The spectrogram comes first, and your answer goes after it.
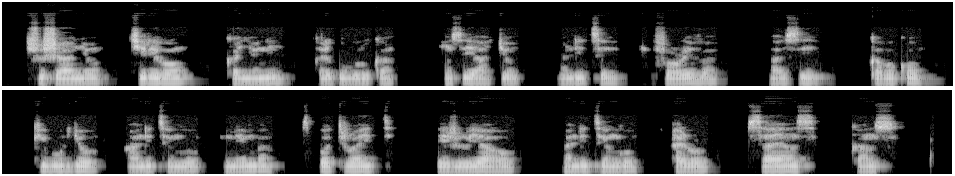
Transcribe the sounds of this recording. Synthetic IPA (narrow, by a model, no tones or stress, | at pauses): iʃuʃaːɲo̞ | ciɾiɦo̞ | kʰaɲoni | kaɾikuɡuɾuka | mũːnsijaːco̞ | haːndit͡se̞ | ŋɡofoɾoɾeva | hasi | ukaβokʰo̞ | kʰiβuɾɟo̞ | haːndit͡se̞ŋɡo̞ | neːmba | spotɾajit | he̞ːʒuɾojaːho̞ | haːndit͡se̞ŋɡo̞ | aɾo | sajans | kʰanso̥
